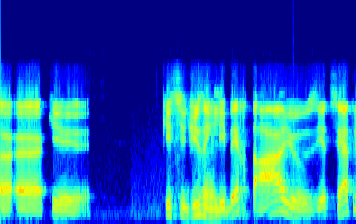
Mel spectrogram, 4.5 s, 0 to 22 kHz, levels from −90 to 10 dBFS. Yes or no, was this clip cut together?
no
